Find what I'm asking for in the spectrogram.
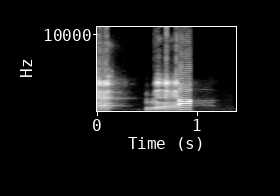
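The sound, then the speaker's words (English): A person imitates a sheep's bleat with a wavering, nasal voiced cry. A short vocal burst comes first, then a longer quavering bleat, loud and alone. “I kind of want to do like a sheep.”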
